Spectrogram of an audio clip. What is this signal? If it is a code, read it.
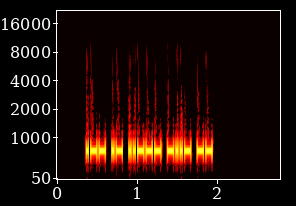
Morse code, heard as a keyed tone, about 39 wpm, 700 Hz. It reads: WA2XM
